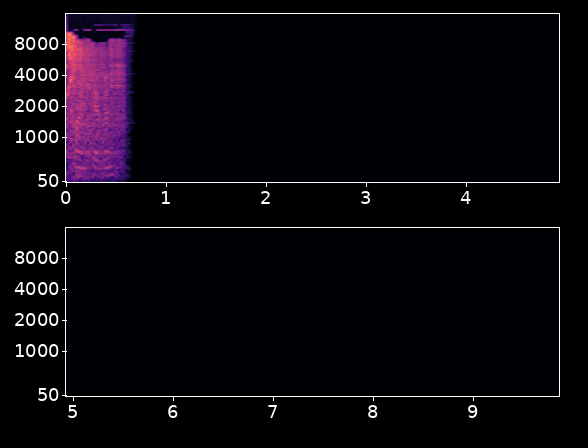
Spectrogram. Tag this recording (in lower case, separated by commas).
speech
